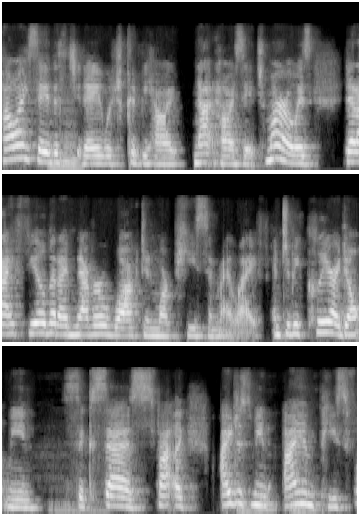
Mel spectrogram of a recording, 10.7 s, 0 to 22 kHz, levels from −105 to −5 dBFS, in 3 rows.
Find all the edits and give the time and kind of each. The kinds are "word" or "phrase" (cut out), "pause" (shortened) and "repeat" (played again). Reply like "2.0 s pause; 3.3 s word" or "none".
none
